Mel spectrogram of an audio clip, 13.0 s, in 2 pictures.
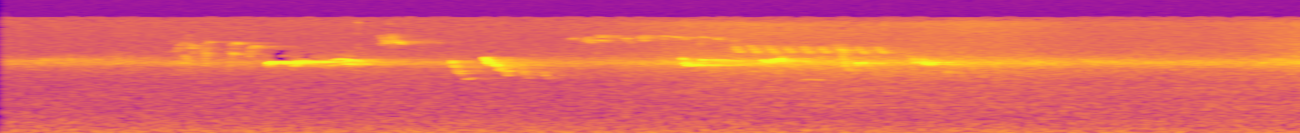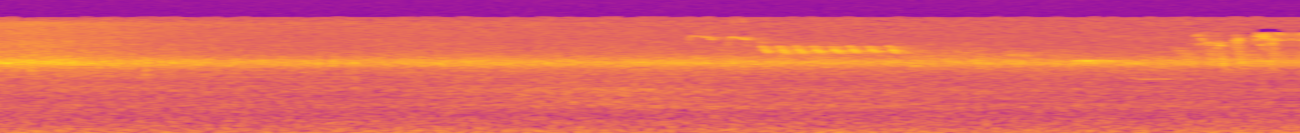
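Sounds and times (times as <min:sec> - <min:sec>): outdoor background noise: 0:00.1 - 0:13.0
songbird twittering: 0:00.2 - 0:05.2, 0:09.9 - 0:13.0.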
